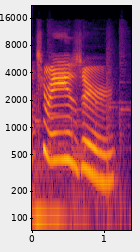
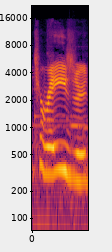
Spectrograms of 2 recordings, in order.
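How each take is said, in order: First: The word is pronounced in an odd, imitated way. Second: The word is pronounced in the ordinary way. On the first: The speaker calls it wrong. "not treasure" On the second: The speaker calls it right. "The word is clearly treasure"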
